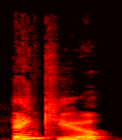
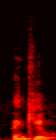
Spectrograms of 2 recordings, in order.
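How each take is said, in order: First: It is said in a confident, grounded way. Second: It is said meekly, like Oliver Twist begging.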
